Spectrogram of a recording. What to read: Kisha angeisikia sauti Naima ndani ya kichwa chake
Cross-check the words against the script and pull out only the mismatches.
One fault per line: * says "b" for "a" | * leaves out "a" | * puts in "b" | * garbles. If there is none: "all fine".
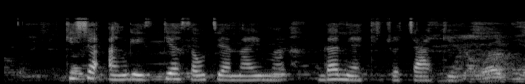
* puts in "ya"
